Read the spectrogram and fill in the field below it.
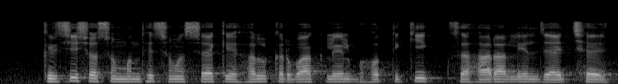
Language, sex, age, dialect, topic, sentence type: Maithili, male, 31-35, Southern/Standard, agriculture, statement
